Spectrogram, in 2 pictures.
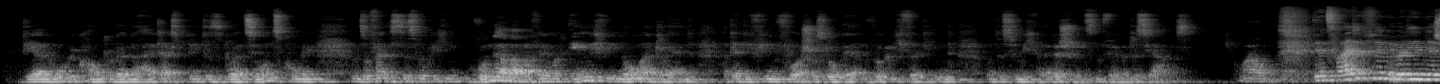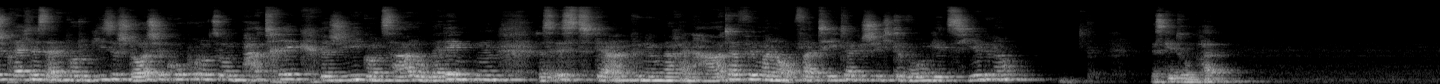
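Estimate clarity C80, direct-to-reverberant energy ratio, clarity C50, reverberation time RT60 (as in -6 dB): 6.5 dB, -10.5 dB, 2.0 dB, 0.60 s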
